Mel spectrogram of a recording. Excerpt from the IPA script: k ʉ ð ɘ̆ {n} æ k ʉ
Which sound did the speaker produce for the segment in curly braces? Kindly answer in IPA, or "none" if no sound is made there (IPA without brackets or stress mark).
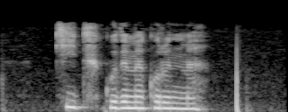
m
